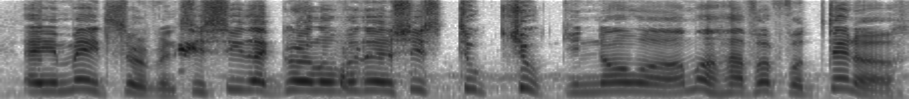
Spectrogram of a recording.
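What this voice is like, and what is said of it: Italian New Yorker tough-guy character voice. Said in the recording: “When did she turn into Rocky? ... Italian, New Yorker ... I don't know the Transylvania accent ... Count Chocula and Rocky combo”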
